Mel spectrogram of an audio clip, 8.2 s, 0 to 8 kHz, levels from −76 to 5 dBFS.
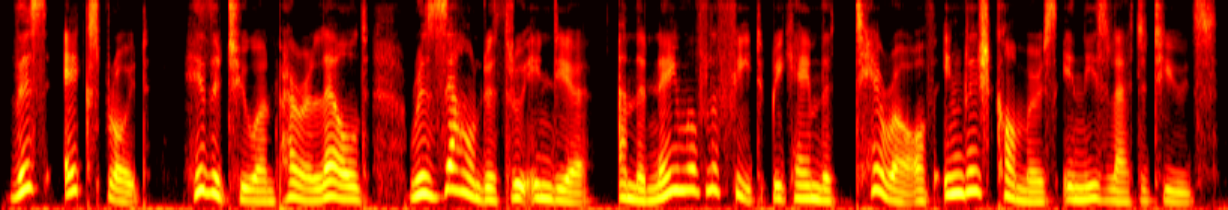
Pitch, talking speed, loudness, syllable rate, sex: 190 Hz, 155 wpm, -17 LUFS, 5.9 syllables/s, female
